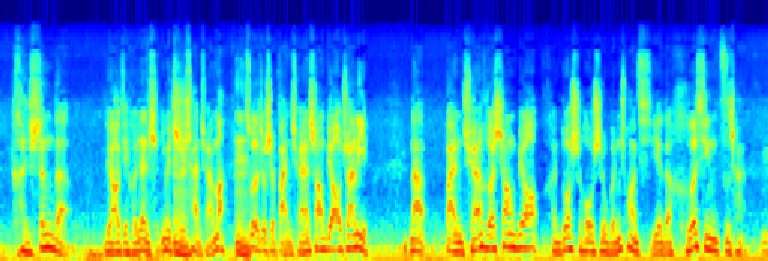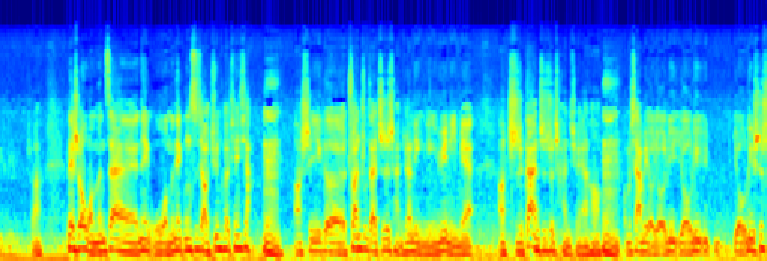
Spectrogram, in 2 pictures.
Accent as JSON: {"language": "Chinese", "town": "Yuyao", "region": "Zhejiang", "country": "China", "tie": "born or raised there", "said": "我老家是这个浙江宁波，余姚下面一个县级市叫余姚，我们那儿呢确实经商的这个环境比较浓烈"}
